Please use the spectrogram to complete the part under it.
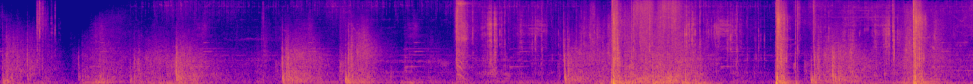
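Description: Bowstrings twang as arrows are loosed.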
